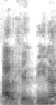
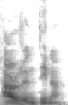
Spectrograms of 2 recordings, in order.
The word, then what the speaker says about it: Argentina: You pronounce it in Spanish, you pronounce Argentina, in English, Argentina.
